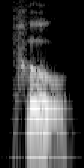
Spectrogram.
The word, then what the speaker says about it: hu: Hu, pronounced like hu, which is associated with the spleen.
